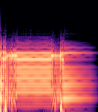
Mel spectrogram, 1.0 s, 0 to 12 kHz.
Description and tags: PPG 021 Fretless LeadSynth G#3
The sample is a part of the "PPG MULTISAMPLE 021 Fretless LeadSynth"
sample pack. It is a sound similar to a guitar sound, with some
simulated fretnoise at the start. Usable as bass of lead sound. In the
sample pack there are 16 samples evenly spread across 5 octaves (C1
till C6). The note in the sample name (C, E or G#) does indicate the
pitch of the sound but the key on my keyboard. The sound was created on
the Waldorf PPG VSTi. After that normalising and fades where applied within Cubase SX & Wavelab.
bass, lead, multisample, ppg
